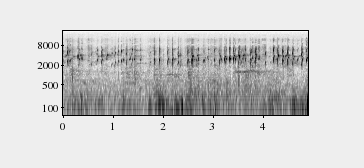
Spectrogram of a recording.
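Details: European goldfinch in the wild, a fast sparkling medley of chirps and buzzy twitters that builds toward louder, ringing notes. A thin steady whistle sounds midway.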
